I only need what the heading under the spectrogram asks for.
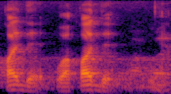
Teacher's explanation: Qad ada pantulan sifat qalqalah di situ, huruf dal, dan pantulan di dal di sini tidak tebal tapi tipis. Wa qad d, bukan seperti huruf qaf atau huruf ta, taqo, ato.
